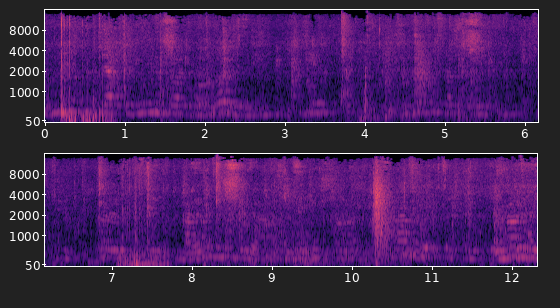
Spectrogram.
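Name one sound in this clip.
A young boy speaks up clearly.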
